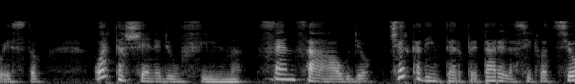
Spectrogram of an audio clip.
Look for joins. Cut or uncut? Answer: cut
